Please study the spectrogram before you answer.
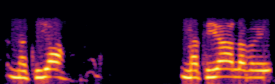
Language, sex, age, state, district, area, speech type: Maithili, female, 18-30, Bihar, Madhepura, urban, conversation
